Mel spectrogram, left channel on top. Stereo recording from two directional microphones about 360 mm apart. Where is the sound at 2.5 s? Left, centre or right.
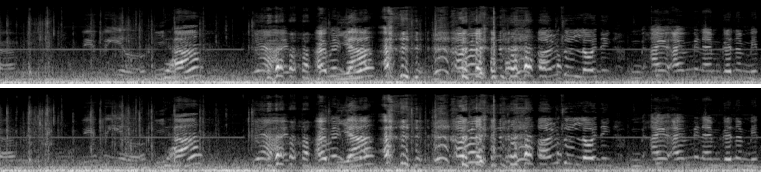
Centre.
